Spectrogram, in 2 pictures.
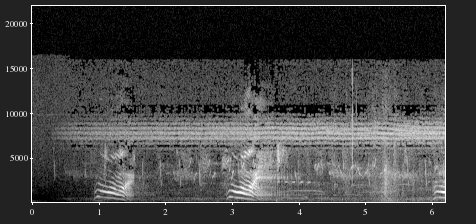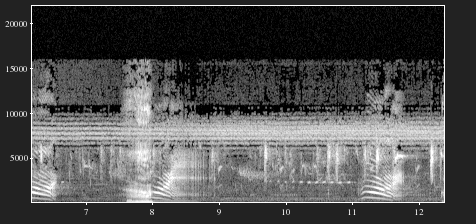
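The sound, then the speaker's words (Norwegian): A grey go-away-bird gives a series of nasal, drawn-out wailing calls, repeated about every two seconds over faint background birdsong, with a brief spoken word partway through. “Gråturako heter den fuglen og lever sør for Sahara.”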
